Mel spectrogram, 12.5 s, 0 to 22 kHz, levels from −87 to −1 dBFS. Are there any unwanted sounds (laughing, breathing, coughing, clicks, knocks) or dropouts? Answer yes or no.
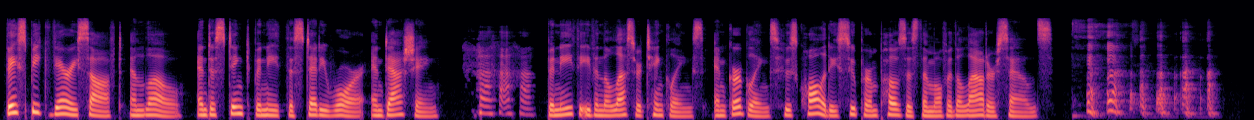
yes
